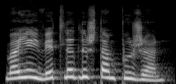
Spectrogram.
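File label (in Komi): вайӧй ветлӧдлыштам пыжӧн, Komi, female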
